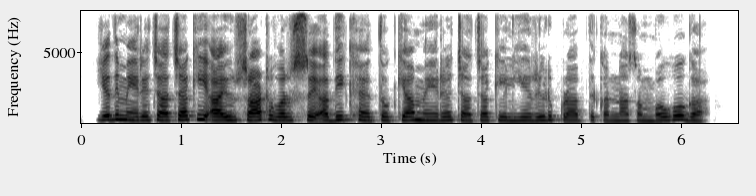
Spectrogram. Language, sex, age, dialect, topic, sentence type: Hindi, female, 18-24, Awadhi Bundeli, banking, statement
